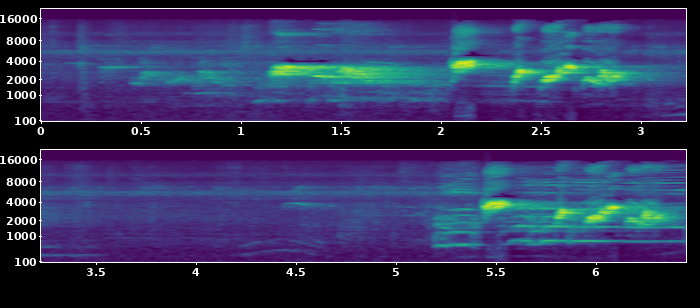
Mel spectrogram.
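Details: Red-whiskered bulbul decoy sings a 'ngoi bổi' song with a clean voice. Two rich, rollicking phrases of five or six rapid liquid notes are split by a quiet gap of about two seconds.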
